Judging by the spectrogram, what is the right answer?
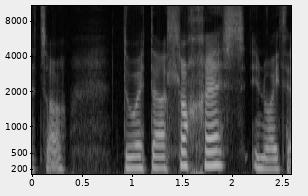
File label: "lloches", Welsh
